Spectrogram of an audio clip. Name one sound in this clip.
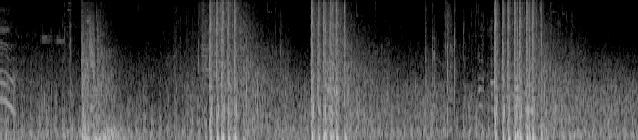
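Rifle shots fire in short, loud bursts.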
